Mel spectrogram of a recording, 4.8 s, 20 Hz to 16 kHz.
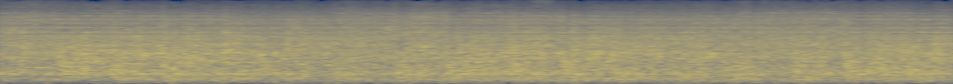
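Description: Southeastern Class 395 'Javelin' electric multiple unit passing at speed close by: a loud, steady rush of wheels on rails and air, with a faint steady hum.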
